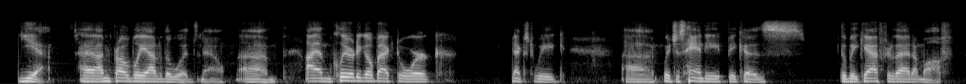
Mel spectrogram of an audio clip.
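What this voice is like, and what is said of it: Raspy, hoarse voice. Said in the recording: “losing my voice. As bad as I may sound now ... As bad as you sound now ... your voice has like this rasp to it. It's not like a, it doesn't sound like sick. You just have this rasp. It's like you've had a hard life.”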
